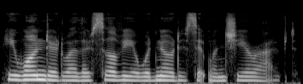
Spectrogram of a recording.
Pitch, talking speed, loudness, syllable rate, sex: 190 Hz, 200 wpm, -18 LUFS, 6.2 syllables/s, female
